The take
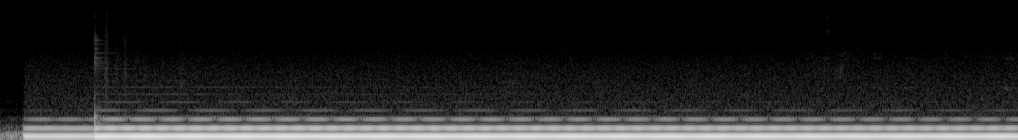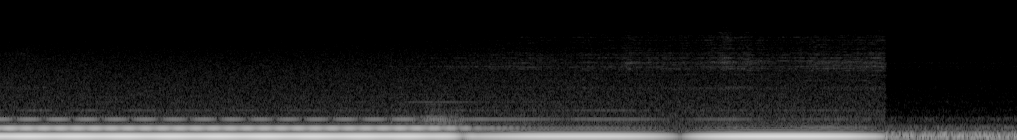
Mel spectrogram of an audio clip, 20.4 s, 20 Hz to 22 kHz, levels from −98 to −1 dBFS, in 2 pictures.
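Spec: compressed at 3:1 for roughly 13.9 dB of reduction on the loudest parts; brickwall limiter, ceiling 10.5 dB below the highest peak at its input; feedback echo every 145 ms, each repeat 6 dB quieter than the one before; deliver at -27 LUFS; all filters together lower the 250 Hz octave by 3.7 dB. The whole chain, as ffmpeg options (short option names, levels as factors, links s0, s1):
-af "equalizer=f=250:t=o:g=-4,acompressor=threshold=0.0141:ratio=3,alimiter=level_in=3.98:limit=0.0631:level=0:latency=1,volume=0.251,aecho=1:1:145|290|435|580|725|870:0.501|0.251|0.125|0.0626|0.0313|0.0157,volume=2.99"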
